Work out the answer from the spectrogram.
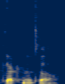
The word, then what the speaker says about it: Deknatel: No, that's right, Deknatel. Okay, Frederick Deknatel, whose name I embarrassingly mispronounced on an earlier podcast, Sam Heller, and Rohan Advani.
